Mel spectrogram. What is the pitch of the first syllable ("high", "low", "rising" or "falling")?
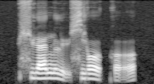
high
